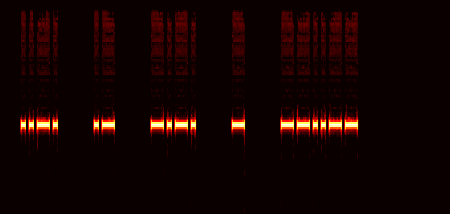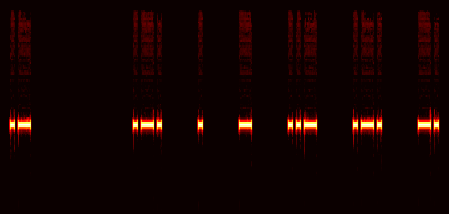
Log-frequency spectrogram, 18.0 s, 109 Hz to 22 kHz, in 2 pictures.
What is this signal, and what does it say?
Morse code, heard as a keyed tone, about 15 wpm, spaced as for 8 wpm, 1000 Hz. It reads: FACT, A RETURN
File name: qotdfiles / 8wpm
